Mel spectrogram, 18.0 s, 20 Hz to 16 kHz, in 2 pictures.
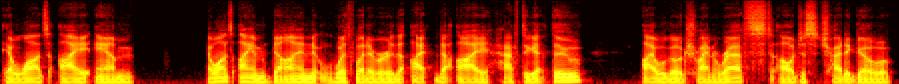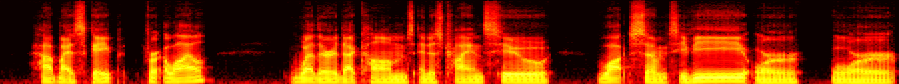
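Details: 20-year-old man who has stuttered since about age two: stuttering.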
